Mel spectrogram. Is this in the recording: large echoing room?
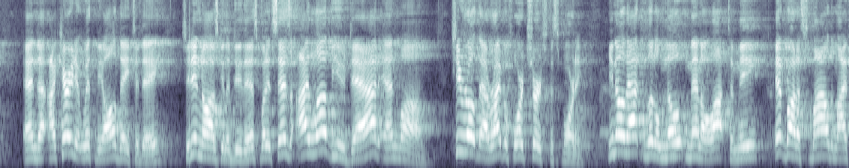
yes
